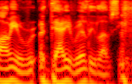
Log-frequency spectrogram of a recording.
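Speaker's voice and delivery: plain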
